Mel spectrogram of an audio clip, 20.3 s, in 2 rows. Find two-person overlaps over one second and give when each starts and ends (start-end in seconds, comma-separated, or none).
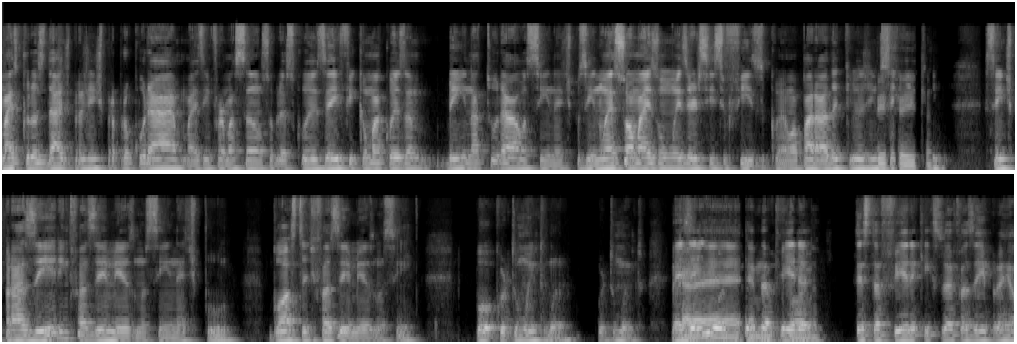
16.9-18.3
